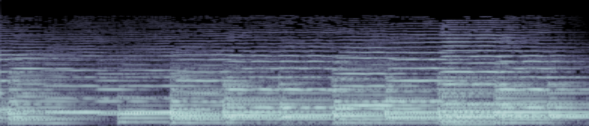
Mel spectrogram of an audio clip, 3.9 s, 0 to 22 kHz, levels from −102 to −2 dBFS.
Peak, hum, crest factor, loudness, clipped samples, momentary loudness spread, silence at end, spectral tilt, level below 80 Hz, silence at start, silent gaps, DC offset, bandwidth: -8 dBFS; none; 14 dB; -22 LUFS; under 0.1%; 6 LU; 0 s; -5 dB/octave; -48 dBFS; 0 s; none; under 0.1%; 13 kHz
